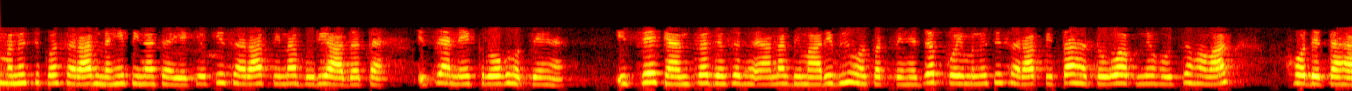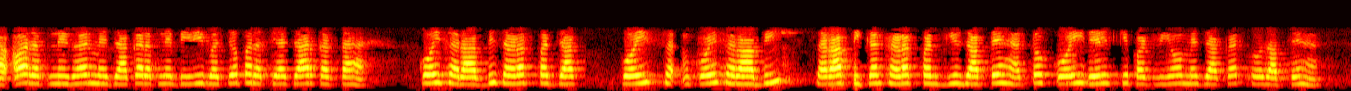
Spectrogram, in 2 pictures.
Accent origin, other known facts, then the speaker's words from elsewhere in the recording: Hathiyari, Jharkhand, India; मैं 8वीं कक्षा में पढ़ती हूँ। मैं हथियारी से आती हूँ, जिला हजारीबाग।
